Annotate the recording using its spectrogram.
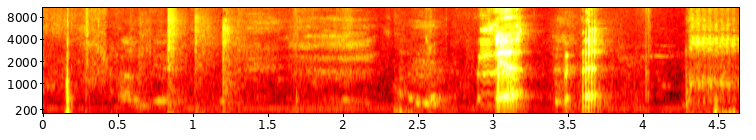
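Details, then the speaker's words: Teen doing several loud, rough voluntary burps, with soft breathy sounds between, in a small room, trying to burp and talk on a viewer's request. "i'm about to do some burps and talk because this one dude requested me to talk"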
